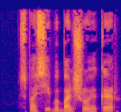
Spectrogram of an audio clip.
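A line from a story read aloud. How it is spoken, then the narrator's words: Soft, quiet. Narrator (Russian): тихо произнесла Энжель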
